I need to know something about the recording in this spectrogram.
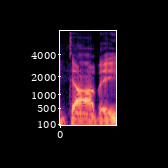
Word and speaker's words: Derby: And so how did that first intro into the Derby University student radio station come about? Was it someone approached you? And I should say Derby, because I know it's Derby.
